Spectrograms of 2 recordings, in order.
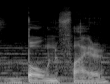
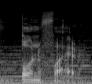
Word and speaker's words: bonfire: Did I just pronounce it as bonefire? It's bonfire.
